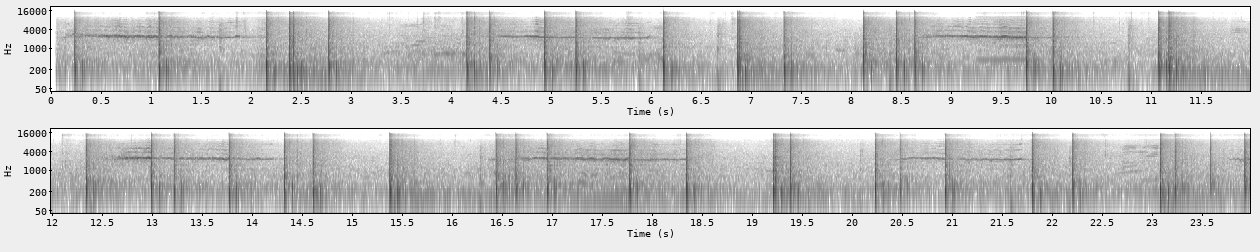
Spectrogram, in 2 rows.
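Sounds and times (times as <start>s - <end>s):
high thin whistle: 0.0s - 2.1s, 4.4s - 6.1s, 8.7s - 10.4s, 12.6s - 14.3s, 16.3s - 18.4s, 20.4s - 21.8s
firework shells bursting: 0.0s - 23.9s.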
